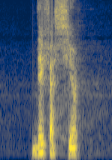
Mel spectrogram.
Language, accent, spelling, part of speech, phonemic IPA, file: French, Canada, défassions, verb, /de.fa.sjɔ̃/, LL-Q150 (fra)-défassions.wav
- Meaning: first-person plural present subjunctive of défaire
